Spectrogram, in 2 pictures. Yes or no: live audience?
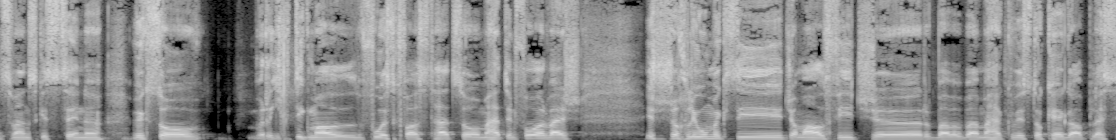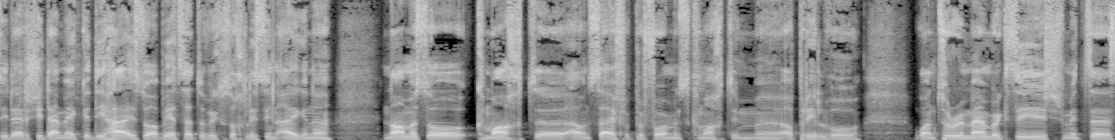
no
